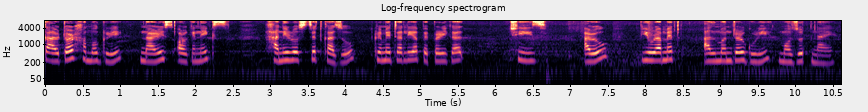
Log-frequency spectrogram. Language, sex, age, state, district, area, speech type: Assamese, female, 30-45, Assam, Kamrup Metropolitan, urban, read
